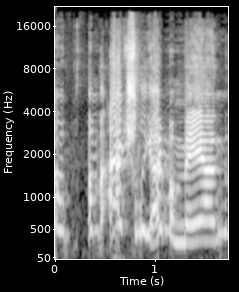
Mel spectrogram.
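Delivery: put-on very high voice like a boy in puberty. Showing a Dipper Pines-esque puberty boy voice: Dipper Pines voice. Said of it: "a sort of Dipper Pines-esque, like, puberty boy".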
